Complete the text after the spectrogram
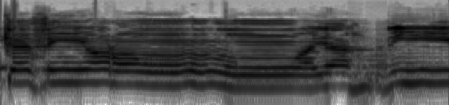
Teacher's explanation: تنوین کے بعد میں واو ہے، ادغام یرملون کا قاعدہ ہے، غنہ کر کے پڑھیں گے۔ وَيَهْدِي بِهِ كَثِيرًا، کثیروں کے سا کو بھی سافٹ پڑھنا ہے۔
